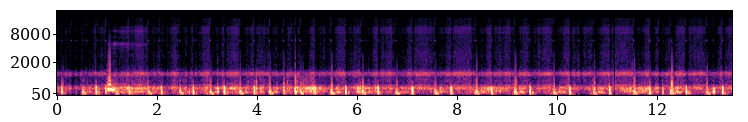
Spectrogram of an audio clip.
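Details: Heartbeat heard through a stethoscope on the chest of a person who holds their breath at times and tries to raise their heart rate: soft, regular thumps under a steady low hum; normal resting heart sounds.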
